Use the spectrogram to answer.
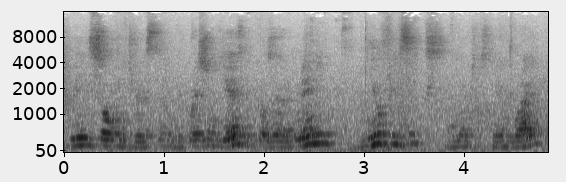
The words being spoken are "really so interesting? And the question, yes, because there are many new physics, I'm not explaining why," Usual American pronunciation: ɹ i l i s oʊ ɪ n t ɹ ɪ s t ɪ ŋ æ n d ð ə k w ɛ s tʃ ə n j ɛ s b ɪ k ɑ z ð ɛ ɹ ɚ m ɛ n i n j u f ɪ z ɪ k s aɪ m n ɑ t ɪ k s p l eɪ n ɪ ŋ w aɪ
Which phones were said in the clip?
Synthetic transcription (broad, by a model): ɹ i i s oʊ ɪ n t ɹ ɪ s t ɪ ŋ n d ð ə k w ɛ s tʃ ə n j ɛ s b ɪ k ɑ z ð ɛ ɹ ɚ m ɛ n i n j u f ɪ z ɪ k s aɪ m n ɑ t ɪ s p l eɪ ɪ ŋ w aɪ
